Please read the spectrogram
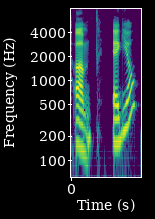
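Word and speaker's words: aegyo (애교): Okay, so sorry, I'm going to butcher the saying of this, but aegyo? – That was really good. – Oh, okay. – Wow. Yeah, aegyo. That's how you say it.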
